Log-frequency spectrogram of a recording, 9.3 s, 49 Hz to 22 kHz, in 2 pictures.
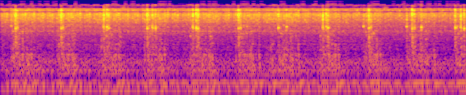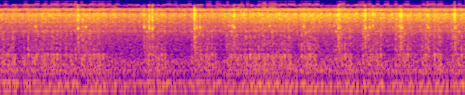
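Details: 1937 Chevy truck six, abandoned about 45 years, low somewhat uneven rumble with light sputters yet running on its own on ether/starting fluid; carburetor froze up from the ether, but it's a runner.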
